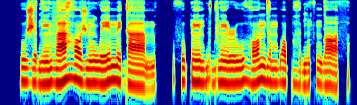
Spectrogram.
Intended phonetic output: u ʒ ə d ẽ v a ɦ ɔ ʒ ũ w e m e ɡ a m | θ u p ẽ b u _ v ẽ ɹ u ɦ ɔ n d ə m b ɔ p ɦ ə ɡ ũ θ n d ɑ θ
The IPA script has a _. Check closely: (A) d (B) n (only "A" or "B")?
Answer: A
